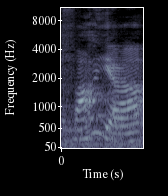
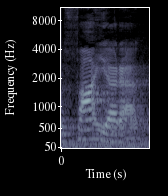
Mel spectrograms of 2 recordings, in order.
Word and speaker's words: Falla: But the Falla, actually, or Falla rather is the correct way of pronouncing his name, once Franco came to throne or to politics, when he decided came to power.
